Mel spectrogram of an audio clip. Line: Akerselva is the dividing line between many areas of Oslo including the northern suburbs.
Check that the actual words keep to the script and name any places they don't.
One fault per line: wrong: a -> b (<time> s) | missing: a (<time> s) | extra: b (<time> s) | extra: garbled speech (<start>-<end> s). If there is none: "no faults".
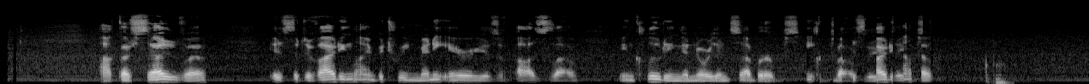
extra: garbled speech (8.1-9.3 s)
